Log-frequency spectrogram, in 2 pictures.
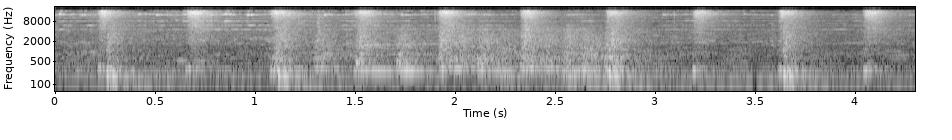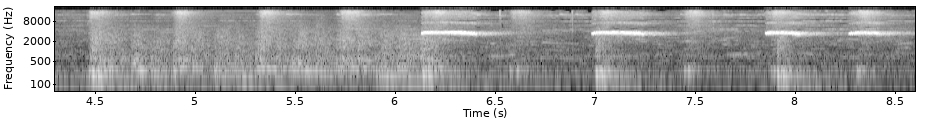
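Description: School marching drum and bell-lyre band playing: drums and bass drum beat out a steady rhythm under a melody. In the last couple of seconds a single high note is struck again and again in short strokes.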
